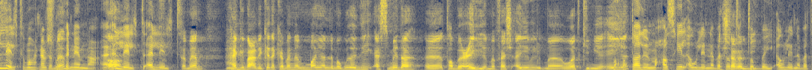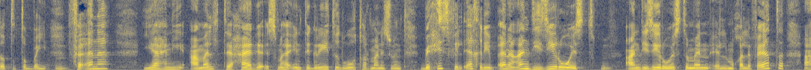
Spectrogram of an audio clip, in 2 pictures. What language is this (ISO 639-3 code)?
ara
